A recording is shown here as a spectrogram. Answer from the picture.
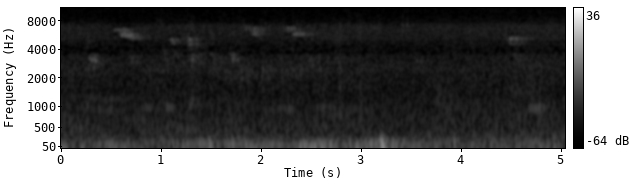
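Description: Scattered short bird chirps over a low rumble, with one soft thump about three seconds in.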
